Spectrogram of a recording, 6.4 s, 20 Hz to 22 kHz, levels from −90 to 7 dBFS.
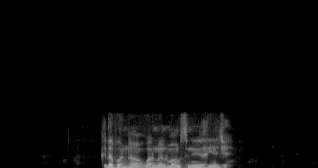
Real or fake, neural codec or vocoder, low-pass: fake; codec, 16 kHz, 0.8 kbps, ZipCodec; 7.2 kHz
